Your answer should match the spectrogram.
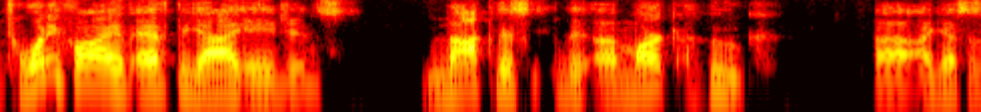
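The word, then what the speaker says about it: Mark Houck: So like 25 FBI agents knocked this Mark Hook, I guess is how you say it, or Hauk. Mark Hauk is how you say his name.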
